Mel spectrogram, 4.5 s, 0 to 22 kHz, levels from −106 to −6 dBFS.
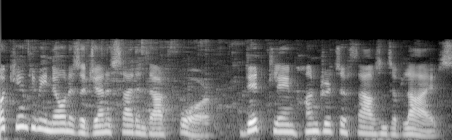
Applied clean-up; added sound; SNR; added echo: classical method log-MMSE.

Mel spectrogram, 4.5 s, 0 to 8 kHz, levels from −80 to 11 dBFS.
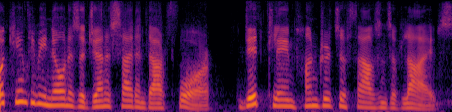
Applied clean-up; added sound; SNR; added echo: neural separator model SepFormer DNS4.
